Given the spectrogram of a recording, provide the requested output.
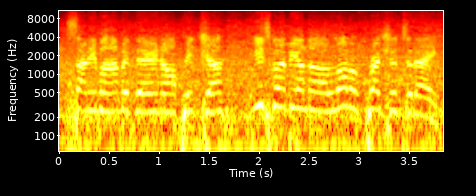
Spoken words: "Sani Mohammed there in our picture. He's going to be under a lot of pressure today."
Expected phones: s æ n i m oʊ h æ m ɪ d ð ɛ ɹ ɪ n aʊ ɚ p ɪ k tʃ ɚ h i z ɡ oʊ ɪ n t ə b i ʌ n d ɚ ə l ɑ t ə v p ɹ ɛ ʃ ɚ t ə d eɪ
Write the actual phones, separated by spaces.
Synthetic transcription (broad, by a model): s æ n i m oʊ h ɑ m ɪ d ð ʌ ɹ ɪ n aʊ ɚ p ɪ k tʃ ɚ h i z ɡ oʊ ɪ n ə b i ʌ n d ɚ ə l ɑ t ə v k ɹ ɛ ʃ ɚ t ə d eɪ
